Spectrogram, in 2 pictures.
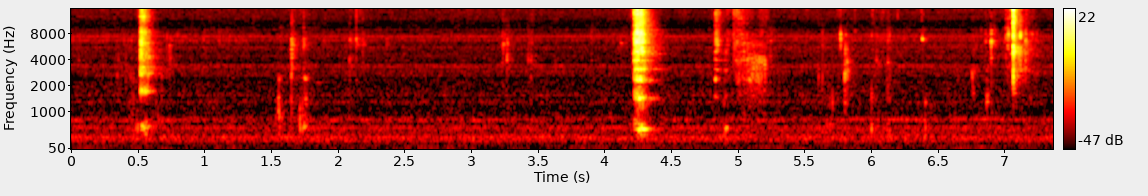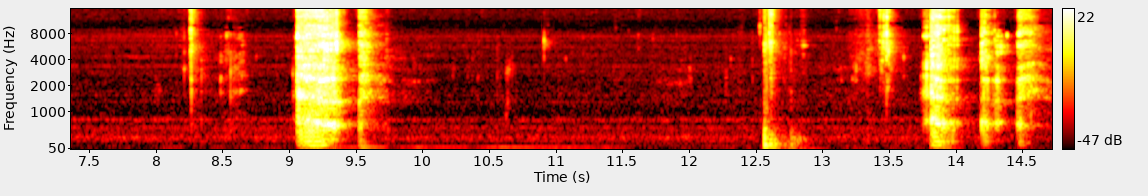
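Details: Quiet room with small mouth noises after eating ghost pepper chips, then a loud drawn-out belch followed by a few shorter bursts; burping.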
